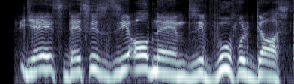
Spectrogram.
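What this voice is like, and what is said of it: Put-on German accent. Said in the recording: “I'm trying to get rid of this German accent. It's off-putting, but sometimes it comes in... Just hearing that old name, it brought out the accent in me.”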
